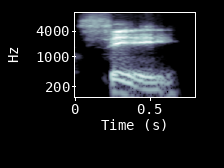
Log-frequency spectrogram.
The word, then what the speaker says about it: phi: since it's an addition is called fee it's spelled pH I so this is not theta right Thetas got a horizontal line it's fee the Greek character fee and so we write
